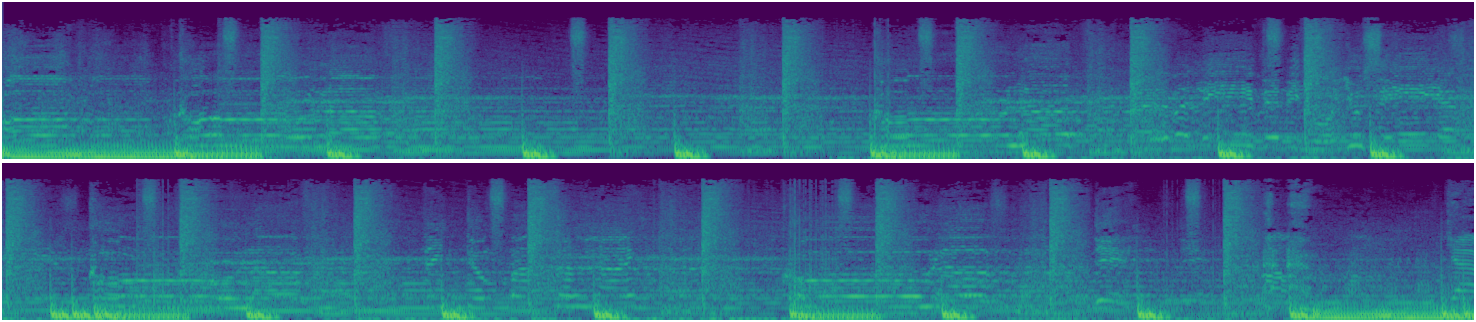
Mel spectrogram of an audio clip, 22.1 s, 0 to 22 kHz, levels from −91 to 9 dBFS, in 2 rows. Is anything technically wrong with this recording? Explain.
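Yes, there's processor overload crackle at 5.93–6.65, 12.05–12.58, 15.92–17.31 and 19.75–20.27 s. About 30 to 100 tiny buffers per burst, each well under a millisecond, missed their deadlines and dropped to silence, so it tears gritty until the load eases.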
